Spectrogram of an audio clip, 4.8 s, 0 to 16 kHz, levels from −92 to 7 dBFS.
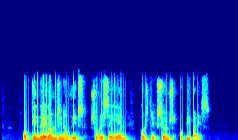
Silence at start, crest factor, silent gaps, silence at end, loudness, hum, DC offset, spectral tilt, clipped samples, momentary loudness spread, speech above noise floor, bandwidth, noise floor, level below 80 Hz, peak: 0.45 s; 18 dB; none; 0.6 s; -19 LUFS; none; under 0.1%; -6 dB/octave; under 0.1%; 13 LU; 57 dB; 7.8 kHz; -75 dBFS; -46 dBFS; -2 dBFS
